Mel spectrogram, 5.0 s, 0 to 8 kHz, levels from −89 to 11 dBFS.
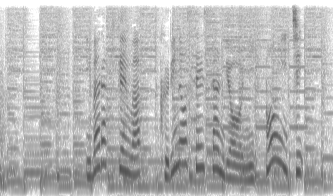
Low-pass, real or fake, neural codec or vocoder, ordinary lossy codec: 7.2 kHz; real; none; none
